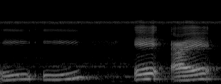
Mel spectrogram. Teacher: जिन स्वरों के उच्चारण में जीभ का अग्रभाग काम करता है, उनको कहते हैं अग्रस्वर।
